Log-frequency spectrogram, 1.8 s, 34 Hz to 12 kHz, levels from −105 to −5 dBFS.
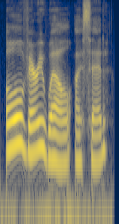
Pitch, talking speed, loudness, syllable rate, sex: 210 Hz, 170 wpm, -16 LUFS, 4.2 syllables/s, female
